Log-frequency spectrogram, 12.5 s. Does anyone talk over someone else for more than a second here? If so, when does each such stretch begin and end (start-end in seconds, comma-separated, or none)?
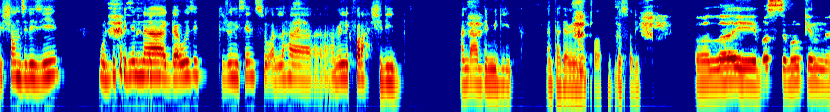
none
